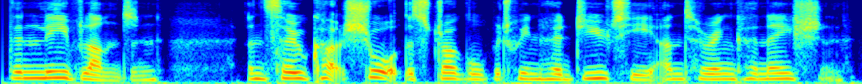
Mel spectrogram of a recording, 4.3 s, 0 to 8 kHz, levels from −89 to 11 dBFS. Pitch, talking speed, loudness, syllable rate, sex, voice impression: 190 Hz, 210 wpm, -18 LUFS, 6.2 syllables/s, female, feminine, adult-like, slightly powerful, slightly sincere, reassuring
